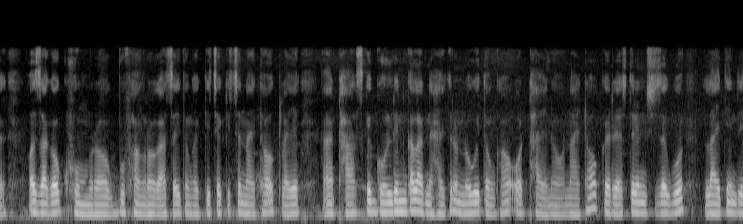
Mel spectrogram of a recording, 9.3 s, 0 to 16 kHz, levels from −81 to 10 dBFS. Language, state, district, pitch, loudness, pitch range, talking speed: Kokborok, Tripura, West Tripura, 125 Hz, -18 LUFS, 115-130 Hz, 215 wpm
